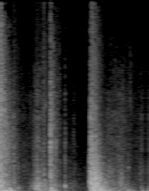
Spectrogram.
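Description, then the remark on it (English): A sharp elbow strike to the chin, heard as a few hard, dull thunks in quick succession, loud and punchy with no one talking. “A sharp elbow to the chin?”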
